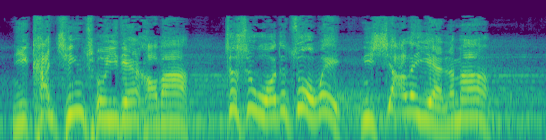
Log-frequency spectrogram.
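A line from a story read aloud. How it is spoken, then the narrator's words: Furious man yelling loudly. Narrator (Chinese): 那个男士非常生气，大声地嚎叫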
